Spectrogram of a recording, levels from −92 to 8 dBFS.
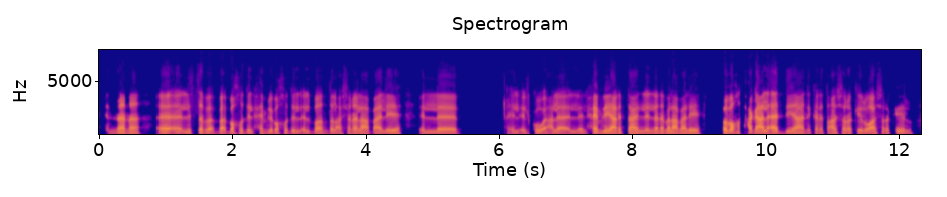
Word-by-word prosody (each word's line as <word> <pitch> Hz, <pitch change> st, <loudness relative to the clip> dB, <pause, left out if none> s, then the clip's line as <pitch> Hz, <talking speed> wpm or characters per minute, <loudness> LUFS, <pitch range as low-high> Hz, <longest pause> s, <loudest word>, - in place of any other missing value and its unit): إن 120 Hz, +4 st, -6 dB
أنا 135 Hz, -4 st, +3 dB, 0.3 s
آآ 115 Hz, 0 st, +2 dB
لسّه 140 Hz, 0 st, -2 dB
ب 110 Hz, -, -9 dB, 0.2 s
ب 120 Hz, -, +2 dB
باخُد 140 Hz, -4 st, -1 dB
الحِمل، 115 Hz, +2 st, -4 dB
باخُد 125 Hz, -2 st, -4 dB
ال 105 Hz, 0 st, -5 dB
الBundle 110 Hz, 0 st, -2 dB
عشان 120 Hz, +5 st, -5 dB
ألعب 115 Hz, -4 st, 0 dB
عليه 115 Hz, +10 st, 0 dB, 0.3 s
ال 100 Hz, 0 st, -5 dB, 1.0 s
ال -, -, -9 dB
الكو -, -, -3 dB
على -, -, -1 dB
ال 105 Hz, -2 st, -8 dB
الحِمل 175 Hz, +8 st, +1 dB
يعني 165 Hz, -1 st, +5 dB
بتاع 165 Hz, +1 st, +2 dB
ال 155 Hz, -3 st, -3 dB
اللي 145 Hz, +2 st, -1 dB
أنا 160 Hz, 0 st, -1 dB
بالعب 155 Hz, -2 st, +2 dB
عليه، 145 Hz, -2 st, 0 dB, 0.3 s
فباخُد 195 Hz, +3 st, +5 dB
حاجة 200 Hz, -2 st, +5 dB
على 175 Hz, -1 st, +6 dB
قَدّي 150 Hz, -6 st, +3 dB
يعني، 150 Hz, -7 st, +1 dB
كانت 115 Hz, 0 st, -8 dB
10 145 Hz, -5 st, -2 dB
كيلو 140 Hz, +3 st, -4 dB
و10 150 Hz, +2 st, 0 dB
كيلو. 155 Hz, -5 st, -7 dB
140 Hz, 180 wpm, -25 LUFS, 115-155 Hz, 1.0 s, على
